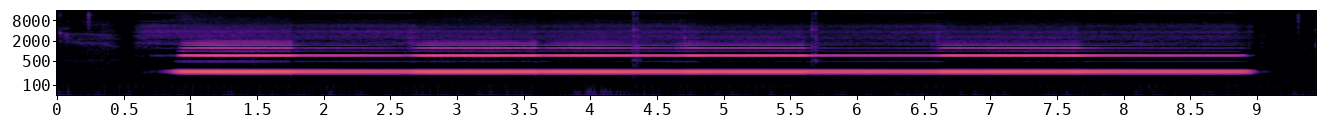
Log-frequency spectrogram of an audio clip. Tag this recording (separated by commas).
Musical instrument, Wind instrument, Music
